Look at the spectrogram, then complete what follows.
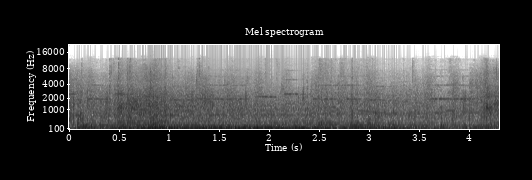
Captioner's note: explosion booms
